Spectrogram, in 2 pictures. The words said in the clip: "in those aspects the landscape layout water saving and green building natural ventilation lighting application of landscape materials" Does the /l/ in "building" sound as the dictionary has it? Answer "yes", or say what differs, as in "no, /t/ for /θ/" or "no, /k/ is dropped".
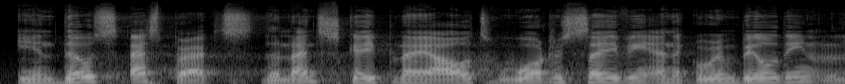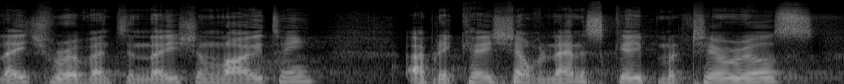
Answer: yes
